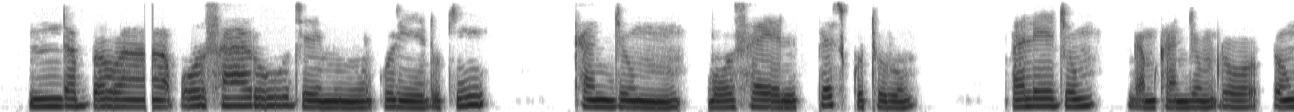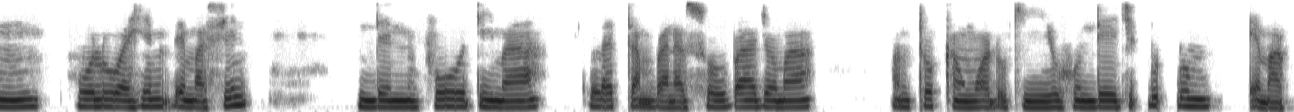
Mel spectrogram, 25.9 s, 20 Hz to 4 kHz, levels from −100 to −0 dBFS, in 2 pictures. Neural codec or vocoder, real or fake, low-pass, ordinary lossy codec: vocoder, 44.1 kHz, 128 mel bands every 256 samples, BigVGAN v2; fake; 3.6 kHz; none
